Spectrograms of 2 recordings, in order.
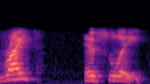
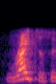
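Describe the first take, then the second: First: "Righteously" drawn out in separate parts, right-eously; emphatic breakdown. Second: Said in the usual way. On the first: Shown as a demonstration. Preacher driving home how to live, "Righteously" slowly broken in parts. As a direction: stretch "Righteously" slowly, splitting it after right.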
